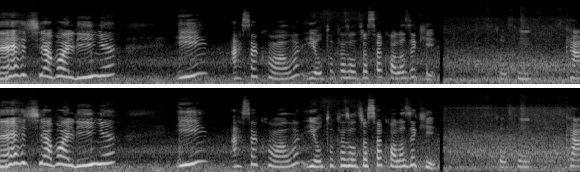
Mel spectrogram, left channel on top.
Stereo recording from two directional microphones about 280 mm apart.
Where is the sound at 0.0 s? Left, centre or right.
Centre.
